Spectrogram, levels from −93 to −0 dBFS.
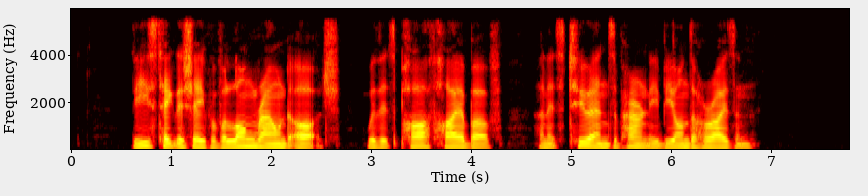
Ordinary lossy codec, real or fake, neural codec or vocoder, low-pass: none; real; none; 5.4 kHz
